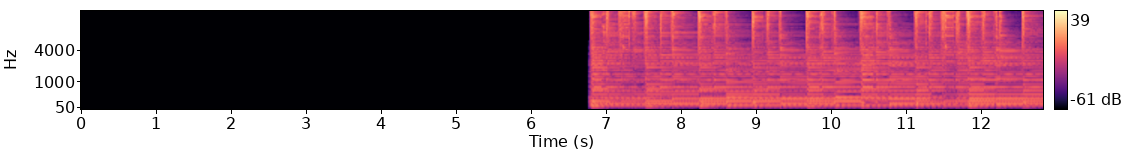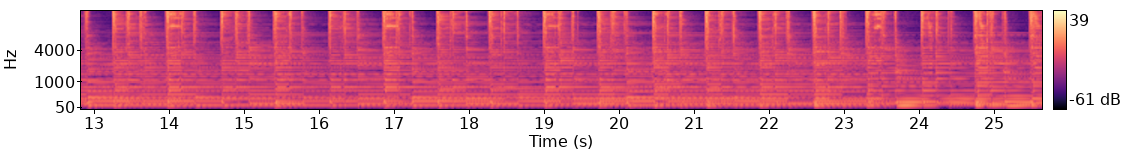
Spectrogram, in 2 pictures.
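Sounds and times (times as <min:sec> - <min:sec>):
Martin acoustic guitar: 0:06.8 - 0:25.6.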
